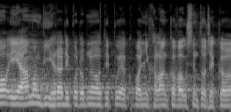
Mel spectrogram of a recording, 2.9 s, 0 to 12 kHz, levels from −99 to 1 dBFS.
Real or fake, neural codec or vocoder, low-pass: real; none; 10.8 kHz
